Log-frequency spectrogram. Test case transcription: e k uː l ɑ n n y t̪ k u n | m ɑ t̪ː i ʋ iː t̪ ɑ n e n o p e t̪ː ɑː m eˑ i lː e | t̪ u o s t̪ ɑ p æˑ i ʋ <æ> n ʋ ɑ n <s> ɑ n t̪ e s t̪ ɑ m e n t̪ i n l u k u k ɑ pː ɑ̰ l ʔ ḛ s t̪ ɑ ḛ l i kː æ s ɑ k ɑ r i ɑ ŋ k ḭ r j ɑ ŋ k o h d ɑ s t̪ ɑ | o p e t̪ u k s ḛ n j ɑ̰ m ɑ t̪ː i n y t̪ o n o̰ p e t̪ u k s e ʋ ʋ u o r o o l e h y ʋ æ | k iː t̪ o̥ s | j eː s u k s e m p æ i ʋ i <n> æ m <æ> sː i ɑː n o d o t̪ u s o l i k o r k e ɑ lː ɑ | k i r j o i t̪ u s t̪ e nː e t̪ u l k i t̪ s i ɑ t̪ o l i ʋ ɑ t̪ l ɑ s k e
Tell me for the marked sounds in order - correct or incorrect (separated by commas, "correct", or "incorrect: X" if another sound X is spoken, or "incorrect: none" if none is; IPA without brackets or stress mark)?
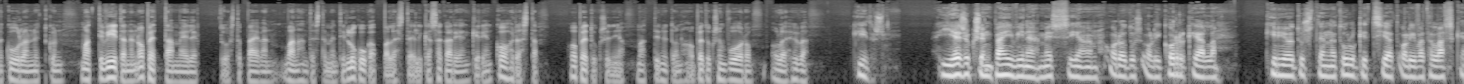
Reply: correct, incorrect: h, correct, incorrect: e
